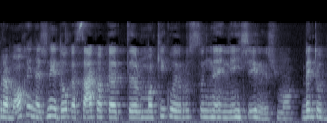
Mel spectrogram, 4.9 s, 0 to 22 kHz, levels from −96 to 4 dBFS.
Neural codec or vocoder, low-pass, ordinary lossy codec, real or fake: none; 9.9 kHz; AAC, 48 kbps; real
